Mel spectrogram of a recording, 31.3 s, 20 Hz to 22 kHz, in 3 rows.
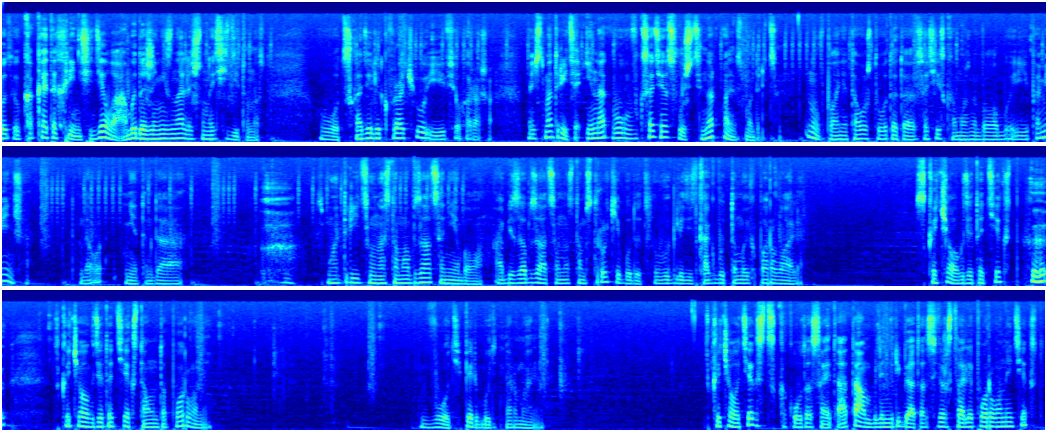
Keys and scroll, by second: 1.7 ctrl+shift+3, 6.7 ctrl+shift+4, 10.2 ctrl+shift+4, 12.3 super+z, 18.1 super+z, 20.6 super+c, 26.3 super+z.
